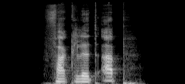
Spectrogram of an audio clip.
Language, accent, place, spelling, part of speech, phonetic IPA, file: German, Germany, Berlin, facklet ab, verb, [ˌfaklət ˈap], De-facklet ab.ogg
- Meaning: second-person plural subjunctive I of abfackeln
